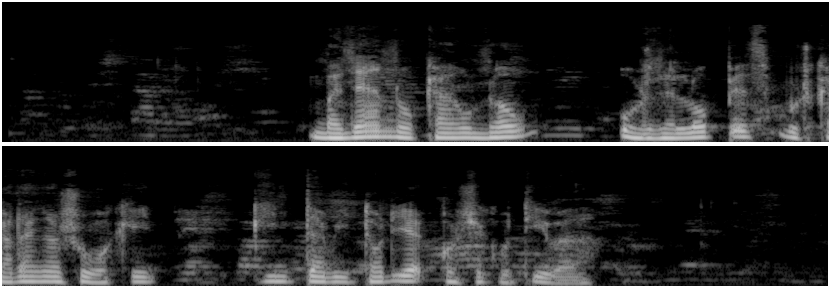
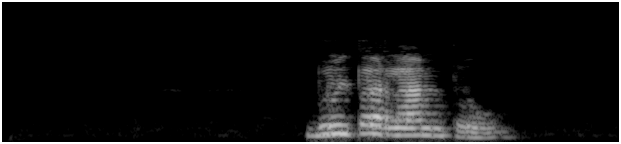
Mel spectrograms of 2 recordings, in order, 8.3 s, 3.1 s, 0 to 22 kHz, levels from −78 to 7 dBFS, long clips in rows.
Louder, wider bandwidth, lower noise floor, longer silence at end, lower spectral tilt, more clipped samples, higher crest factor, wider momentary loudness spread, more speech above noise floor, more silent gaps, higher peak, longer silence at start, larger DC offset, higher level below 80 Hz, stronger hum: about the same, -21 LUFS vs -19 LUFS; first, 7.4 kHz vs 6 kHz; second, -59 dBFS vs -76 dBFS; first, 1.2 s vs 0.6 s; first, -7.5 dB/octave vs -3 dB/octave; neither; about the same, 18 dB vs 20 dB; second, 12 LU vs 16 LU; second, 40 dB vs 56 dB; neither; about the same, -4 dBFS vs -4 dBFS; second, 0.7 s vs 1.5 s; neither; first, -52 dBFS vs -68 dBFS; neither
